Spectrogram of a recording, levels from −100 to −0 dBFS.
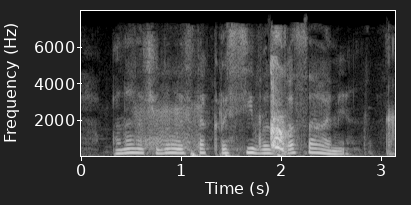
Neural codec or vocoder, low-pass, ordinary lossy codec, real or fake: none; 7.2 kHz; AAC, 32 kbps; real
